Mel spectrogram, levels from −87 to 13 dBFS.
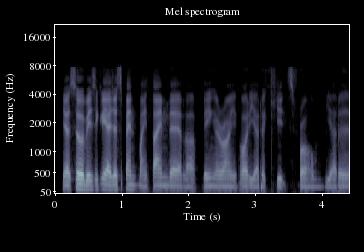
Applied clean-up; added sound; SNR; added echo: neural mask model DeepFilterNet 3.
